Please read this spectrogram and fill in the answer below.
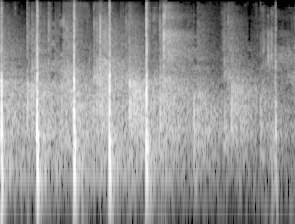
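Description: A handful of people clapping: sparse, evenly spaced handclaps, about three or four a second, fading out over the second half.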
